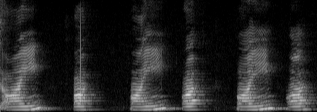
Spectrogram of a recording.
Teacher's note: the sound of ayn is a guttural sound made from the back of the throat, specifically from the pharynx.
